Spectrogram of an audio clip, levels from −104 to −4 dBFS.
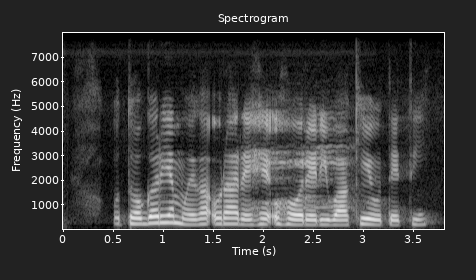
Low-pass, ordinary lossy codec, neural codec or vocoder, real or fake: none; none; none; real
